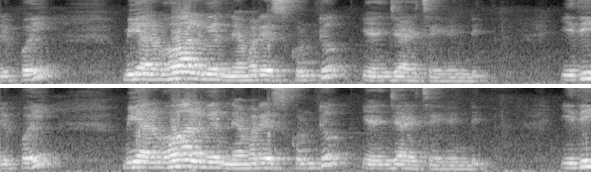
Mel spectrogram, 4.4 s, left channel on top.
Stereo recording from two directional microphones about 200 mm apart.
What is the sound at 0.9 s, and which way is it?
Speech, 5° right (ahead or behind).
